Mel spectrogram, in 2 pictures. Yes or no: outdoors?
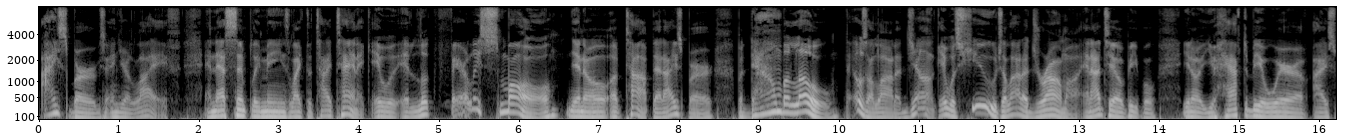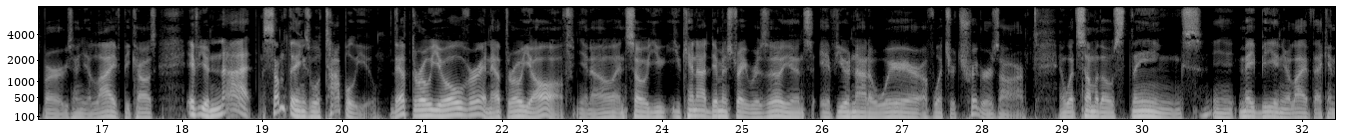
no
